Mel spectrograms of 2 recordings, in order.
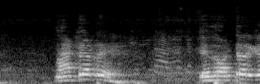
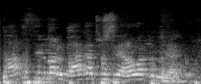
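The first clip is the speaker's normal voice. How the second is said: ordinary talk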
